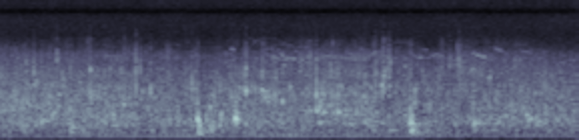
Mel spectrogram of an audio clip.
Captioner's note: water laps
